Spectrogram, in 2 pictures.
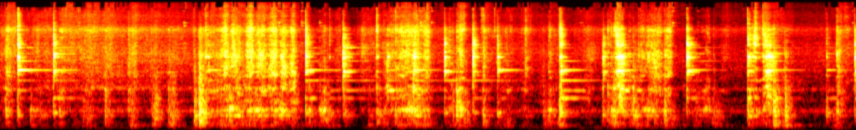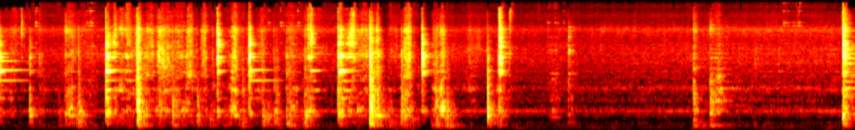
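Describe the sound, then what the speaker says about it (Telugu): Food frying and being stirred in a pan, with a steady sizzle broken by frequent scraping and clinking strokes of a spoon against the metal. The sound is close and busy, fading quieter near the end, with no talking. "మంచిగా ఫ్రై చేసుకోవాలి."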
